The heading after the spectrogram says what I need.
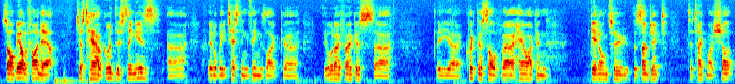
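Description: A middle-aged Australian man chatting to camera in a loose, rambling vlog style. He drops plenty of filler sounds as he talks through his gear and plans. His voice sits at an ordinary, mid-level pitch. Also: unhurried. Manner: relaxed and rambling, with many "uh" fillers. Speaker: photojournalist and camera reviewer. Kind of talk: casual vlog talk to camera.

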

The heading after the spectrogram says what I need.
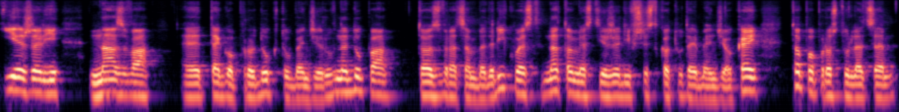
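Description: A man's voice: mid-range voice, normal speed, few pauses. Young man giving a live coding talk. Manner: relaxed, many fillers and restarts. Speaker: conference speaker. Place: small home room, indoors.

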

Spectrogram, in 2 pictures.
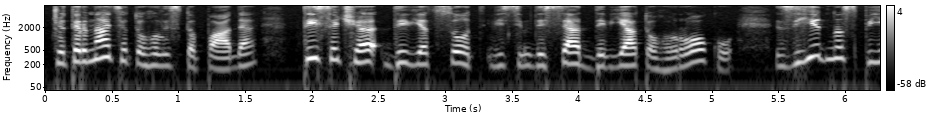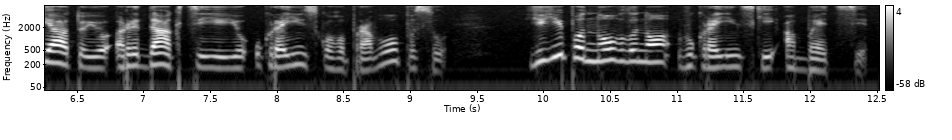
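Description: A woman in a mid-range voice narrates an educational language lesson from a script. She speaks clearly and deliberately and gives key words lively emphasis. The recording is dry and close, with no room sound. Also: mid-range voice, no room sound. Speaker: language teacher.

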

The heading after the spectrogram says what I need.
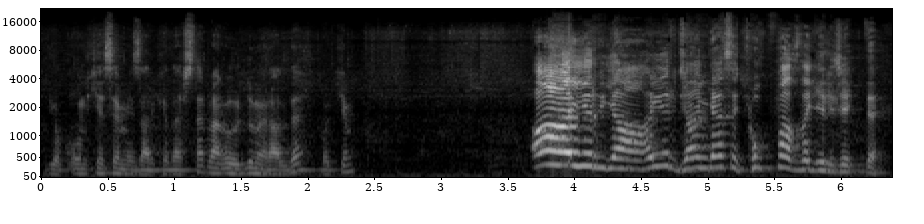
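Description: A young man casually commentating his own gameplay, taunting and yelling at the screen, then calming down to explain his moves. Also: on the high side. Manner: excitable, shouts and taunts at the game, swings between calm and loud.

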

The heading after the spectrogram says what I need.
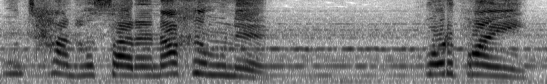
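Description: An actress playing a bossy, quick-witted young woman who gives sharp orders and teases. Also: extremely high pitch, over music. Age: young adult. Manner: sharp, commanding, teasing. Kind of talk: film dialogue.

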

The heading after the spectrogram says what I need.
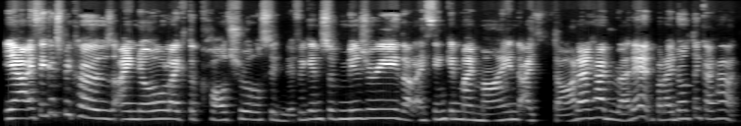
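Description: Fairly quick and with hardly any pauses, this woman's voice is on the high side, bright and forceful. A book vlogger in her twenties, she has a sore throat and chats casually about books, rambling and freely laughing and swearing.

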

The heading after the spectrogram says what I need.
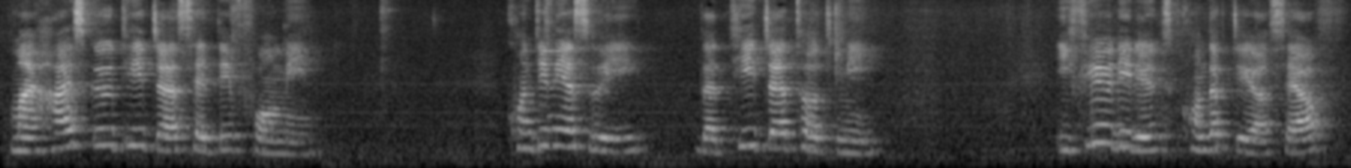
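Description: Teen girl, reading her grad speech slow and careful, echoey hall, faint room hum. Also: a little high, fairly bright tone. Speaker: commencement speaker. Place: indoor hall with a lectern. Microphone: far camera. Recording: roomy hall sound from far off.

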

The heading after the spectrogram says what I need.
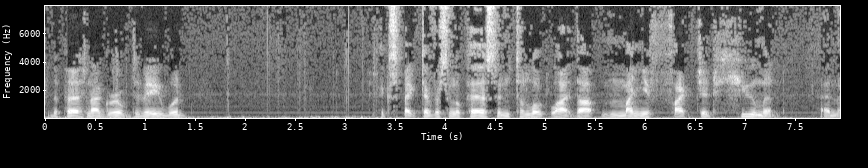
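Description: Young male podcaster, lowish voice, mildly drunk, casual and halting rambling delivery. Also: warm tone, slight background noise, poor audio. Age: young adult. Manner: halting, rambling, with repeated words and swearing. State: a little drunk. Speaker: podcast host.

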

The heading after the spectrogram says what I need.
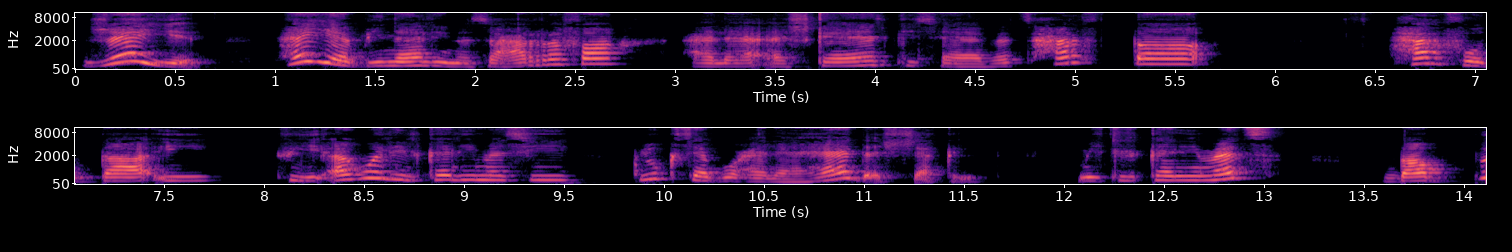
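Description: A woman teaching young children to read, speaking slowly and patiently, breaking words into syllables and having them repeat after her. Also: fairly high pitch. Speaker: kindergarten teacher. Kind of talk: online phonics lesson for young children.

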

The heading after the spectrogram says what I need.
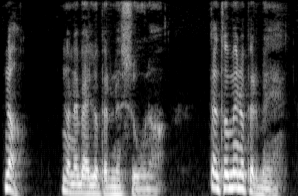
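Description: A man voicing a timid, loyal young waitress who speaks softly and pleadingly in a story reading. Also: medium pitch, sing-song, normal speed, breathy edge. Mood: earnest.

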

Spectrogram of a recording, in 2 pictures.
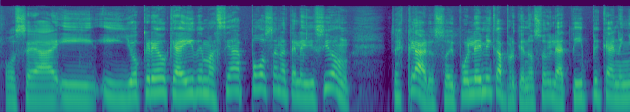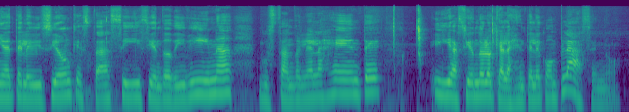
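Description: A young woman with an Ecuadorian accent, chatting as a guest on a podcast and telling stories in a lively, slangy way. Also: lowish voice, fairly quick. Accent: Ecuadorian Spanish. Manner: lively, animated storytelling with slangy asides. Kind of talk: casual interview chat.

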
